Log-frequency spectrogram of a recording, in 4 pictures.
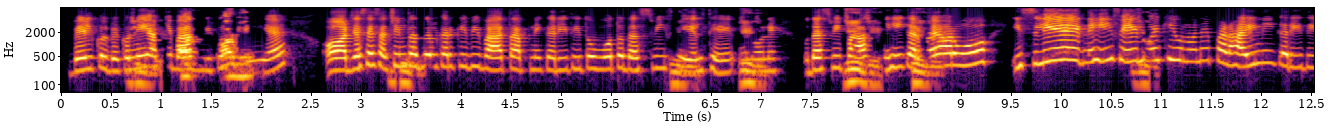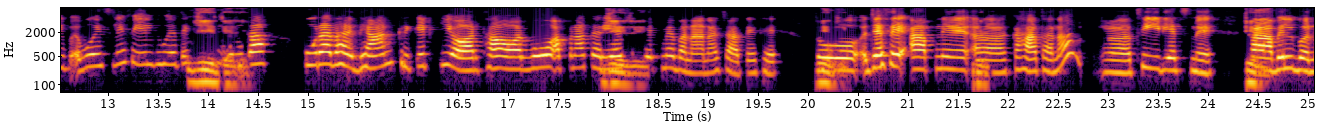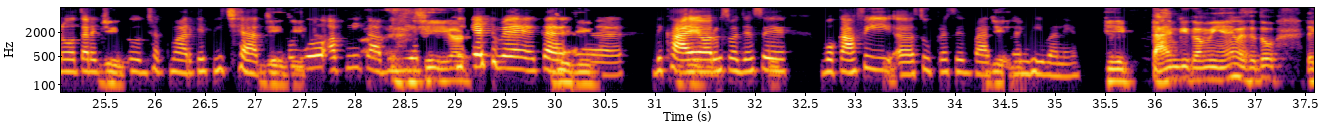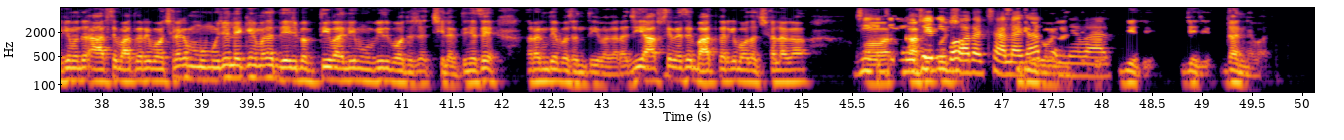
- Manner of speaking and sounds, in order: static; distorted speech; in English: "फ़ेल"; in English: "फ़ेल"; in English: "फ़ेल"; in English: "करियर"; chuckle; in English: "टाइम"; unintelligible speech; in English: "मूवीज़"; other noise
- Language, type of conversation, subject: Hindi, unstructured, आपको कौन-सा फिल्मी संवाद सबसे ज़्यादा पसंद है?
- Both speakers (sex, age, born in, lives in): female, 35-39, India, India; male, 20-24, India, India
